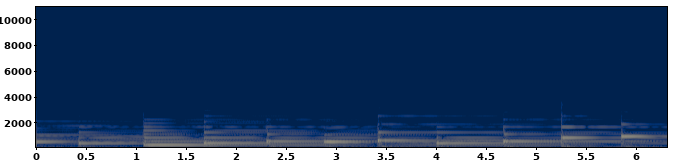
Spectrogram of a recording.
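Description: Background music: a slow, gentle piano melody of single struck notes, each fading away, about one every half second.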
